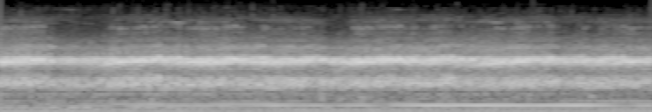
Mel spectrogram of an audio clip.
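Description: A dense chorus of frogs croaking continuously, many overlapping calls forming a steady, loud drone with no pauses and no voices present. The frogs have come up over the land of Egypt.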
